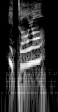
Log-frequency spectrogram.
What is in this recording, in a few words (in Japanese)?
"いっちゃうよ", kawaii voice; ASMR; 色々なワンショット; 1200 kawaii voice!!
